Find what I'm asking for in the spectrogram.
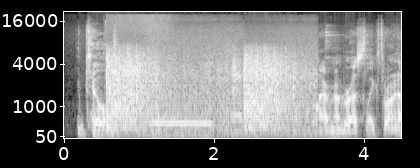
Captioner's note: gunshots firing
